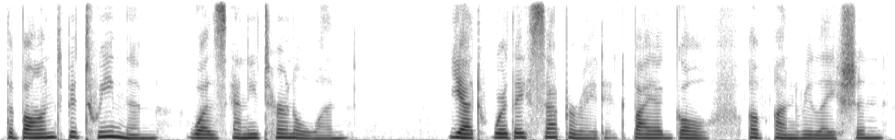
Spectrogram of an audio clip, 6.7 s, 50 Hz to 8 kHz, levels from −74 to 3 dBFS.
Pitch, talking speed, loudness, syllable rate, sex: 205 Hz, 150 wpm, -19 LUFS, 5.1 syllables/s, female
